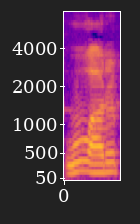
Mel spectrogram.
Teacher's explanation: 오, 아를 빨리 발음해 와로 소리 낼 수 있겠네요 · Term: 이중모음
